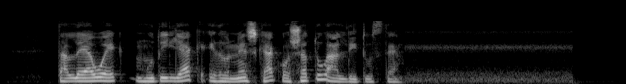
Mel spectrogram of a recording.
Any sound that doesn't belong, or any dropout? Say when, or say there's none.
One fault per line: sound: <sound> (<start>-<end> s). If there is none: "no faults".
no faults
